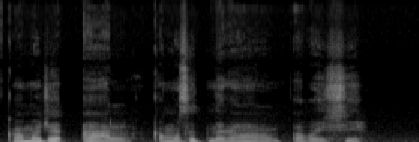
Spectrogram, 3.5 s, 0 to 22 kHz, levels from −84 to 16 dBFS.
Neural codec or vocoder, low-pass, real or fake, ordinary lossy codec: vocoder, 44.1 kHz, 128 mel bands every 512 samples, BigVGAN v2; none; fake; none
